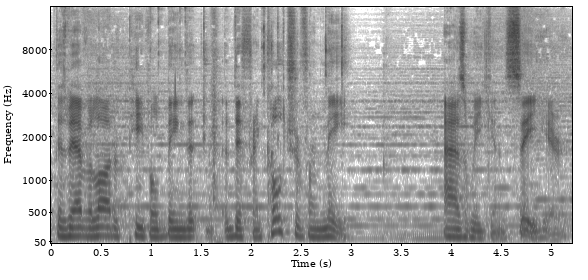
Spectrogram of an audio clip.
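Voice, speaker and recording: Over music, a tired, yawning man with a mid-range voice talks a little fast as he plays a strategy game. He muses aloud and chats casually to the characters on screen, let's-play style.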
